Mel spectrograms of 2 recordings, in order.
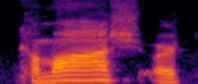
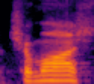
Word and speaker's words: Chemosh: So you have in Moab, Baal is called Chemosh or Chemosh, depending on how you want to pronounce that.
